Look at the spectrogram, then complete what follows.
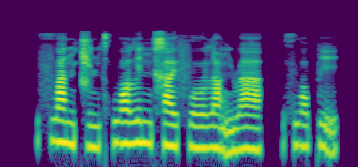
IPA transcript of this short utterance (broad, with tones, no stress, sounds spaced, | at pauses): f w a˥˨ n t͡ɕ y˩ n kʰ w ɔ˦ l i˥˨ ŋ x a˥˨ ɪ̯ f o˨˦ ʊ̯ l ɑ̰˨˩ ŋ ɻ ä˥˨ | x w ɔ˨˦ p ḭ˨˩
